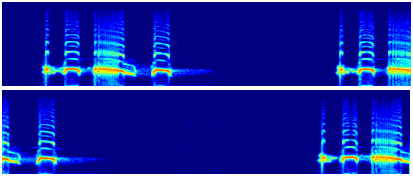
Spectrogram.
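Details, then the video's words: Lure call of a spotted dove: three identical coo phrases spaced about four seconds apart, each a brief low introductory note, a longer wavering coo and a clipped final coo; no other sounds. "Suara Pemanggil Burung Tekukur | Bird Caller"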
